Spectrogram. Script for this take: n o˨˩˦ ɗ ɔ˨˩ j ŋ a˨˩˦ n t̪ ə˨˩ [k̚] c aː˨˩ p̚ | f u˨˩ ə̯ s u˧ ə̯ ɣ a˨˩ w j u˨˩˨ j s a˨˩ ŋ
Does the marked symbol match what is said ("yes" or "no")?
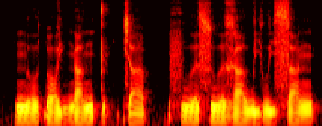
yes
